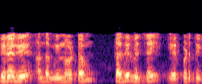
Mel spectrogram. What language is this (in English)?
Tamil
